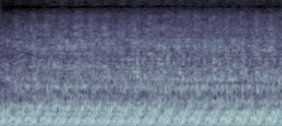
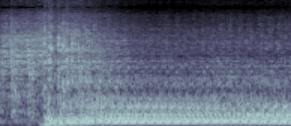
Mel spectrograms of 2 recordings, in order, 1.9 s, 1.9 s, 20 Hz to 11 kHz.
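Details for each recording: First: Ex-police 2000 Ford Crown Victoria V8, stored for years, running with no alternator belt and a loud exhaust: even V8 idle with steady low burble, no misses or knocks; runs smoothly and sounds healthy. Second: Ex-police Ford Crown Victoria (2000/2002) with catalytic converters removed, stored for years, no alternator belt: starts after a brief crank into a deep, loud, raspy idle burble that runs fine.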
